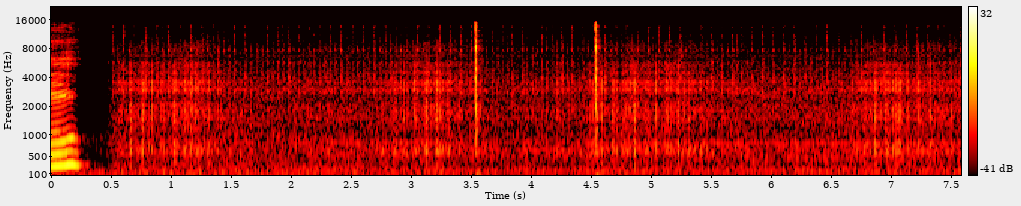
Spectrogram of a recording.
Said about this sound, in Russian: Ну ладно, я запускаю микроволновку.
